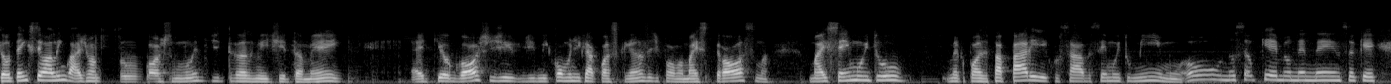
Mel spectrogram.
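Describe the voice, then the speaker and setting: A man with an ordinary speaking voice keeps a moderate pace, his pitch varying an ordinary amount. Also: fairly high pitch for a man. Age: 30s. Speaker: kindergarten teacher. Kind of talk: casual interview.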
